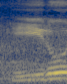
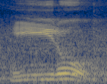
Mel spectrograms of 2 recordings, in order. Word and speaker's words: हीरो: स्वयं संचालित विक्रय यंत्र की खोज ग्रीक अभियंता और गणित शास्त्री एलेक्जेंड्रिया हीरो ने की थी। एलेक्जेंड्रिया हीरो, यहाँ हारो लिखा है लेकिन अंग्रेजी की स्पेलिंग में देखना हीरो ने की थी।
